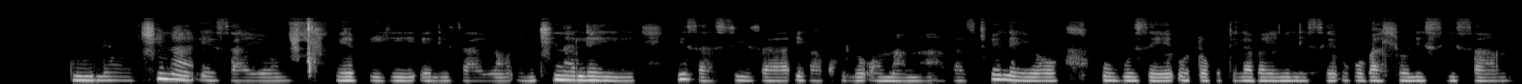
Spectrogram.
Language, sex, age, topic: North Ndebele, female, 25-35, health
